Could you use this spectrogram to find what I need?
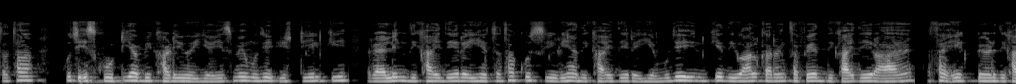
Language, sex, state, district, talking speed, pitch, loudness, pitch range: Hindi, male, Bihar, Begusarai, 225 wpm, 160 Hz, -23 LUFS, 150-170 Hz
